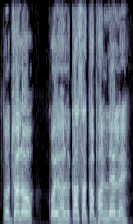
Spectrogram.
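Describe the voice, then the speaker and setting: A man playing a wheedling, callous old village labourer in an audio story, with drawn-out, plaintive rustic speech. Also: very high-pitched, steady tone, no echo. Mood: complaining. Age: older. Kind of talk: acted Hindi audio story dialogue.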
